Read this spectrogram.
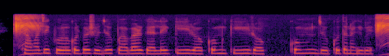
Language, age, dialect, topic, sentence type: Bengali, <18, Rajbangshi, banking, question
